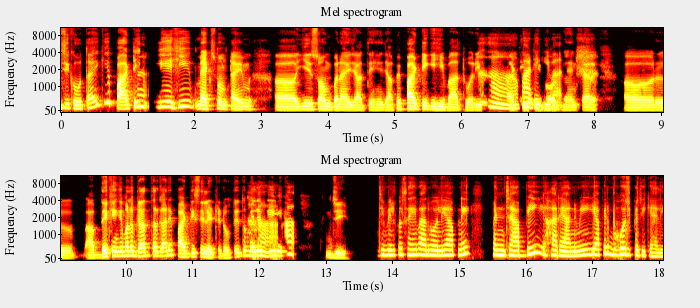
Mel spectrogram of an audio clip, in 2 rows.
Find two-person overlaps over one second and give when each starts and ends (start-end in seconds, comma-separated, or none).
6.3-7.5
